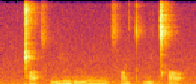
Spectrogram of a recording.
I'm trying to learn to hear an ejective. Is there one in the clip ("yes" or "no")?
no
